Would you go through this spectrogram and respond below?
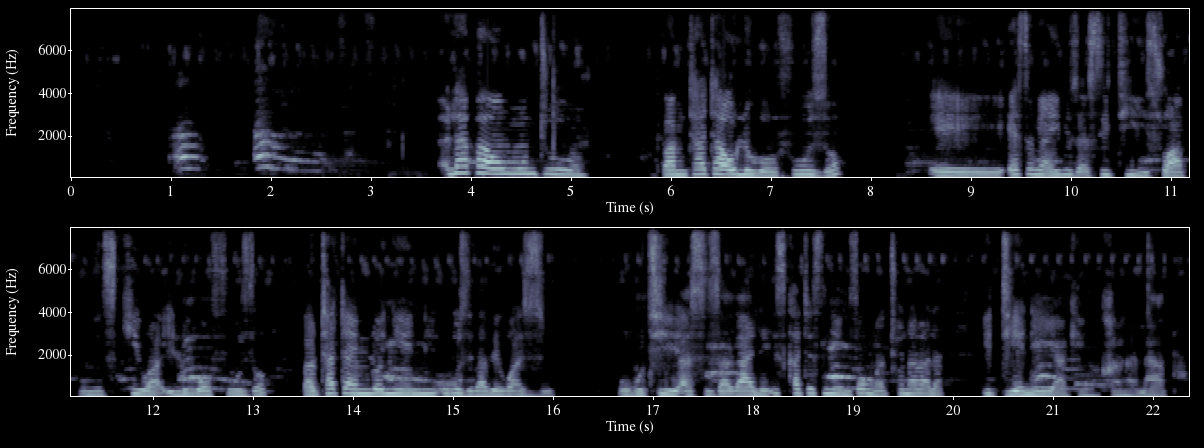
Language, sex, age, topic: North Ndebele, female, 36-49, health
